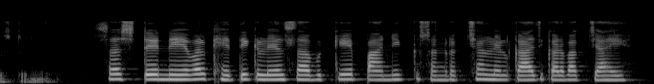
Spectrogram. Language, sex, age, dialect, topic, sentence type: Maithili, male, 36-40, Bajjika, agriculture, statement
